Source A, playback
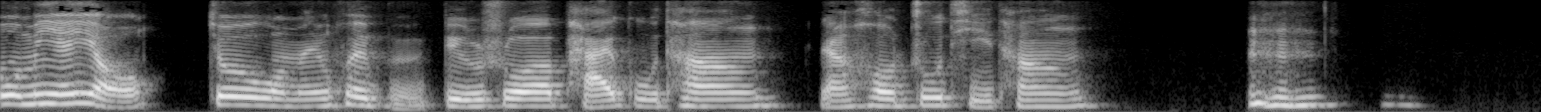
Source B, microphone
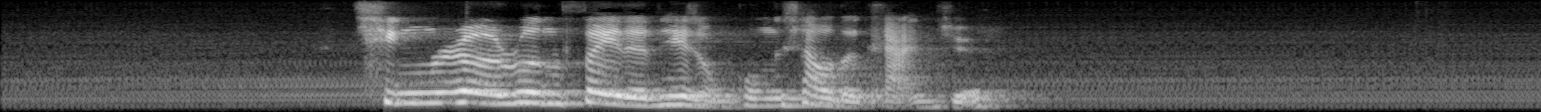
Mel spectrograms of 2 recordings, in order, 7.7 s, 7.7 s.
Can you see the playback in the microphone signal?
No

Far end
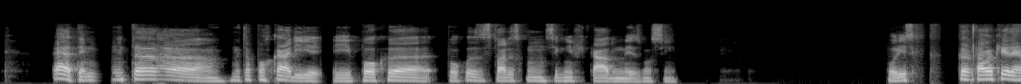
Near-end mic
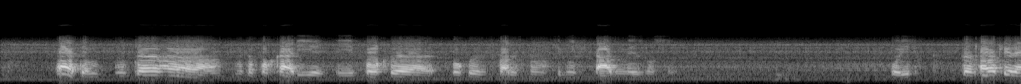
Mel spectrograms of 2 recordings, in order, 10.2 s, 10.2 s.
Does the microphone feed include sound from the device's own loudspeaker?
Yes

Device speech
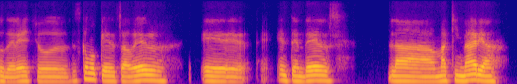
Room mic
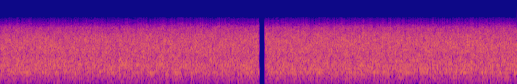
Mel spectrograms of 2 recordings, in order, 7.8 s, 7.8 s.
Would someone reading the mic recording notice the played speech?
No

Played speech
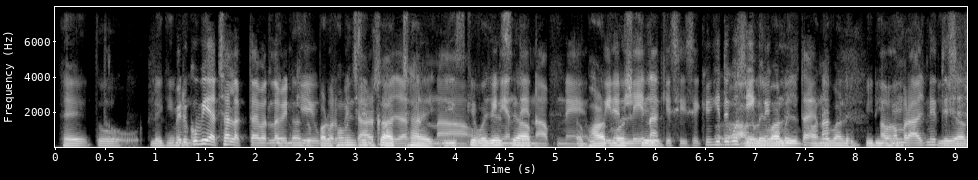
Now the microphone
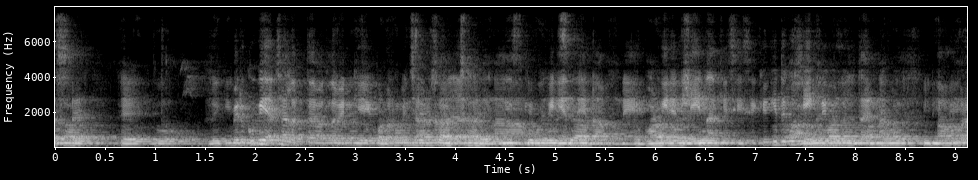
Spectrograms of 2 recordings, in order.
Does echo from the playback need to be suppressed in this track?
Yes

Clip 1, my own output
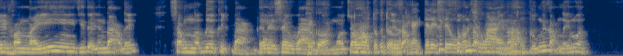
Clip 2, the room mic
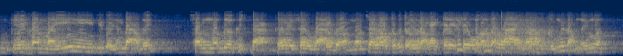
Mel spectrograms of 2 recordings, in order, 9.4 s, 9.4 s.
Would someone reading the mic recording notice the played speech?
Yes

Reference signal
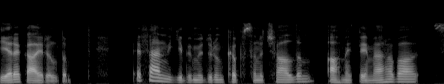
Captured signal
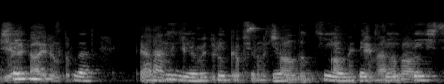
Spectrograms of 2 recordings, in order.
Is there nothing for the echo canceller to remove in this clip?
No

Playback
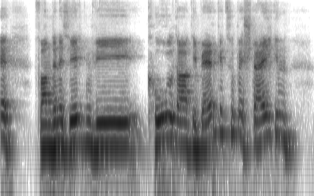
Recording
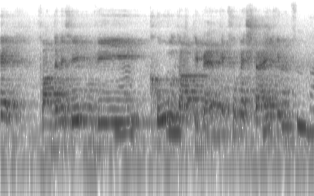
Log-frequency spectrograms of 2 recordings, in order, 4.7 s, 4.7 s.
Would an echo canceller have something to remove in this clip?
Yes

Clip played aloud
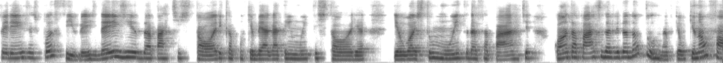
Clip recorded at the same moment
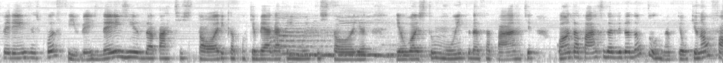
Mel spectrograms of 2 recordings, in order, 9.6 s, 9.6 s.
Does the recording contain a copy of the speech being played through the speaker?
Yes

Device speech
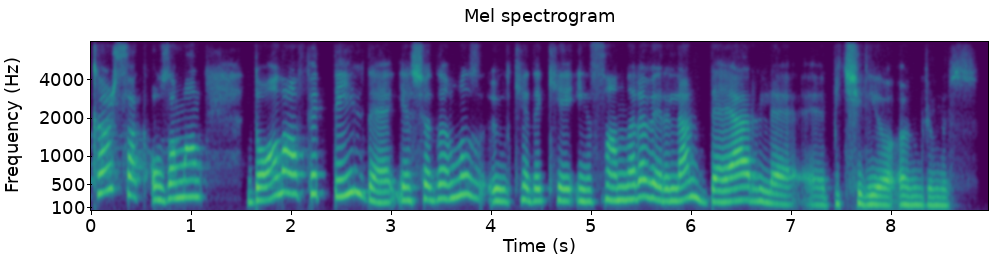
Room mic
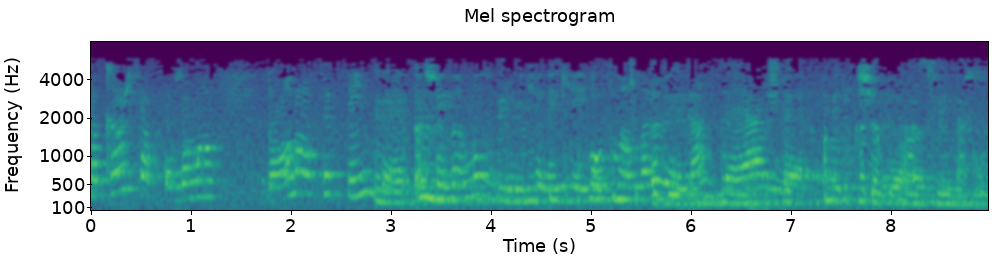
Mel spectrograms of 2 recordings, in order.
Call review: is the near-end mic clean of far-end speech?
No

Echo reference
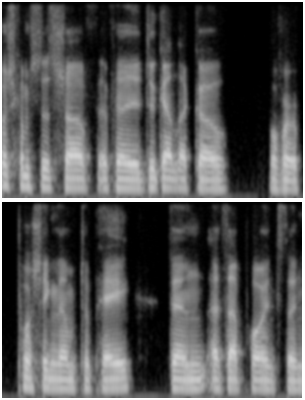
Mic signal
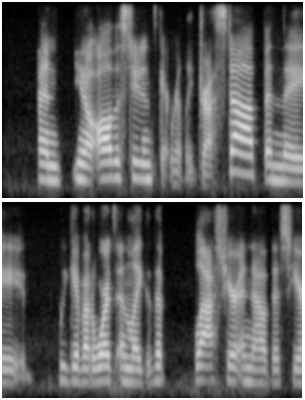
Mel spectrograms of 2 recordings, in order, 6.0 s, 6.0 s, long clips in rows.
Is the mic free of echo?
Yes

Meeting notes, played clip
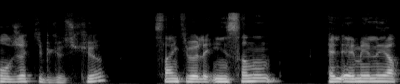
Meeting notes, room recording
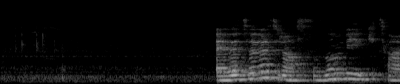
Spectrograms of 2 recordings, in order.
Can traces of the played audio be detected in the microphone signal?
No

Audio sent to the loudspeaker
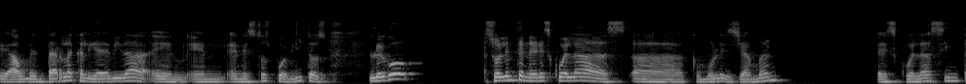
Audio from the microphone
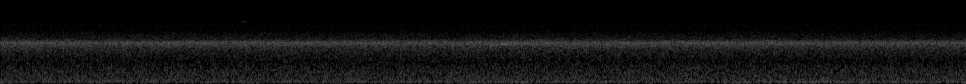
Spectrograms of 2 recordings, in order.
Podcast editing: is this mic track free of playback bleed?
Yes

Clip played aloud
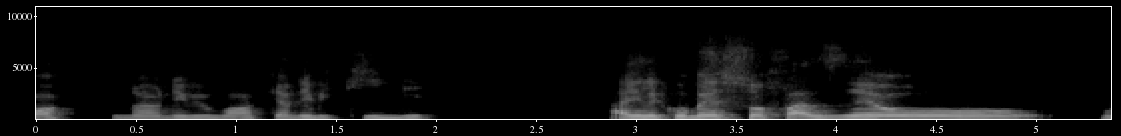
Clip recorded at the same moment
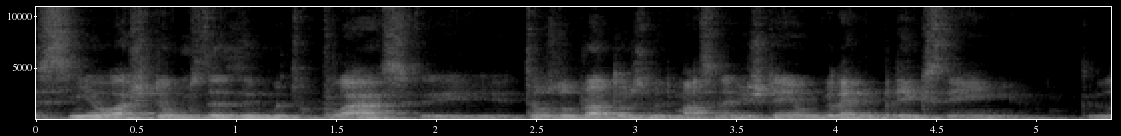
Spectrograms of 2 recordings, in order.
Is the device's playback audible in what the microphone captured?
No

